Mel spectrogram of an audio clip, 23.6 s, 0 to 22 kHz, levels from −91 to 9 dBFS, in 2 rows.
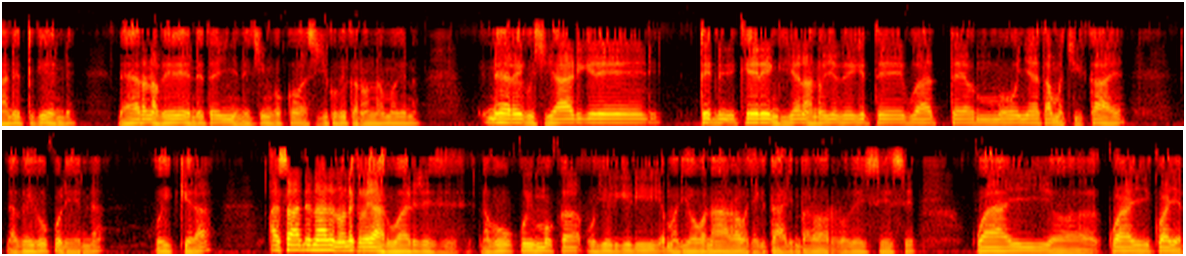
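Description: Throughout, the treble flickers and thins, with gritty noise and aliasing riding on the speech, nothing above 17 kHz; likely Bluetooth SBC compression, its heavy damage fitting about 64 kbps.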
